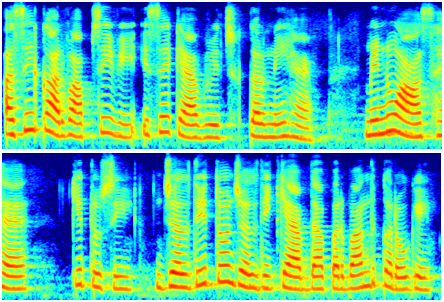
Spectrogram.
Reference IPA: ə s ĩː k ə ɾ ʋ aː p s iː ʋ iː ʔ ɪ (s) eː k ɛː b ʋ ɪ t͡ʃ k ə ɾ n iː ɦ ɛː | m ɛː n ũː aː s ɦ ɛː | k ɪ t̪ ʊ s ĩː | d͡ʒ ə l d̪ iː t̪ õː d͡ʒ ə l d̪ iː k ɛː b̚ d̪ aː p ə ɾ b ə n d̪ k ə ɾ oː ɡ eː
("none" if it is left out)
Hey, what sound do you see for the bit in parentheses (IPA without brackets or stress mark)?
s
